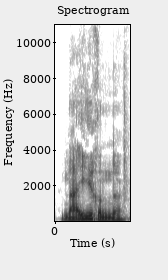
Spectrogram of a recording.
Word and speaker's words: Nairn: Scheiße, wie spricht man das aus? – Nein. – Nairne. – Nairn.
